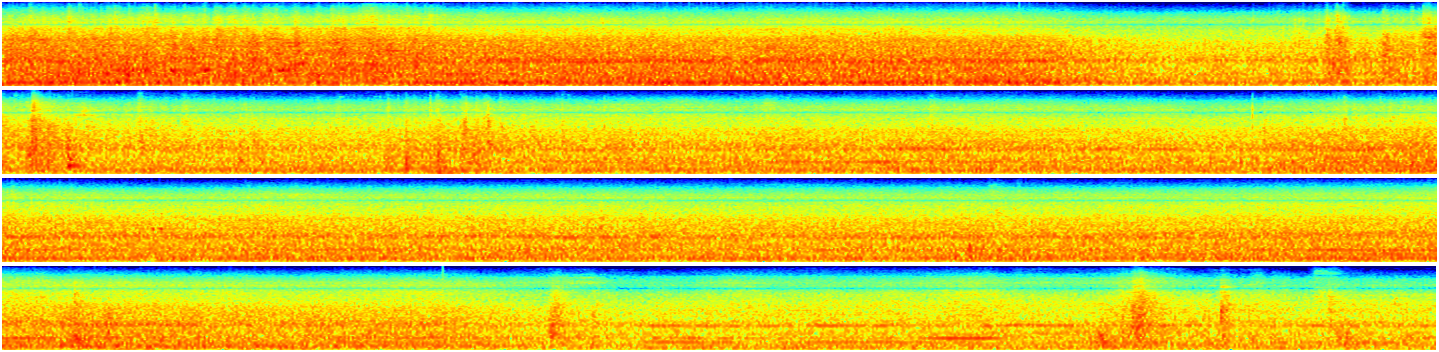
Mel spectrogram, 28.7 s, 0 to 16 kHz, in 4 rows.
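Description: Cat 324E hydraulic excavator running on a demolition site, its sorting grab working through broken masonry: a loud dense crunching and scraping of rubble for the first five seconds or so, then steadier engine and hydraulic running with a faint whine and a few short clanks.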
